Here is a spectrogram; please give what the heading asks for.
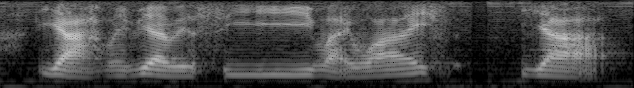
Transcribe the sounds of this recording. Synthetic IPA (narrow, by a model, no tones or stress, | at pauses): jamajbiabesima̰jwajf | ja̰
